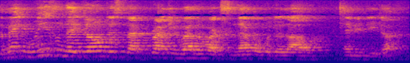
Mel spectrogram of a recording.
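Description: A man at a moderate pace with very wide pitch swings, audible room echo and light background noise. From Germany. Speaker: agile coach. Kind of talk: conference lightning talk. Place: hall. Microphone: camera far.

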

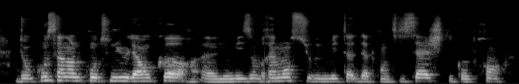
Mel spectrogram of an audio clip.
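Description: A man speaks at a moderate pace in a dark, mellow tone, his pitch fairly high for a man with ordinary pitch variation. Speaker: medical student and tutoring coordinator. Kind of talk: webinar presentation.

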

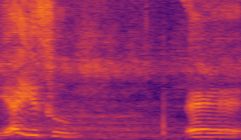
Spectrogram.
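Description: There is a woman speaking. Light background noise runs underneath. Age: 60s. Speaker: patient giving a testimonial. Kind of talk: patient testimonial. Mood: calm, pleased. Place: garden. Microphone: phone near.

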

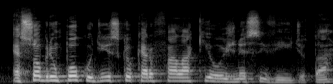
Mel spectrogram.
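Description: The voice has an animated, warm tone and very wide pitch swings. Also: man. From Goiás, Brazil. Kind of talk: sermon-style preaching with Bible reading and end-times commentary to camera. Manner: animated, urgent, exhorting the viewer directly; informal and warm, chatty. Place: home room.

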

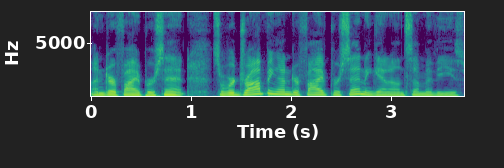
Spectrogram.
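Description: Over a quiet background, a man speaks with lively intonation at a moderate pace, the sound dry with no echo. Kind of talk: screen-share product commentary. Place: home room. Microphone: webcam.

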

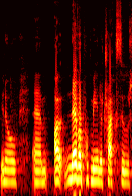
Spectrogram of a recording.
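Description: This is a woman's voice. She talks at a moderate pace. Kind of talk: interview answer. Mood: earnest, reflective. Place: home room. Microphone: lapel.

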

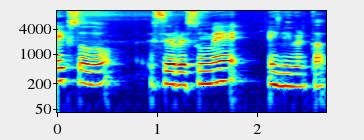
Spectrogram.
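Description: The background is quiet. A woman is speaking. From Bolivia. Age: 20s. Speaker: church volunteer. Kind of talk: interview. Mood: warm, earnest. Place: studio. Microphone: lapel.

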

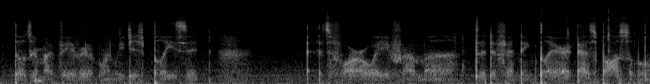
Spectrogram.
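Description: Against noticeable background noise, a man whispers in a relaxed tone at a fairly slow pace. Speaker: gaming ASMR content creator. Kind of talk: casual gameplay commentary. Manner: relaxed, quiet.

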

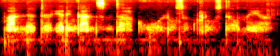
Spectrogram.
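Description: A woman whispers, her loudness swinging widely. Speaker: ASMR reader. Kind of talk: bedtime story reading. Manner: whispered. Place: home room.

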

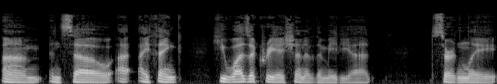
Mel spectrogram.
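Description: A man's fairly low-pitched, normal speaking voice with ordinary pitch variation, in a dry, close sound with no echo and a quiet background. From US South. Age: 40s. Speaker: journalist and podcast host. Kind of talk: interview.

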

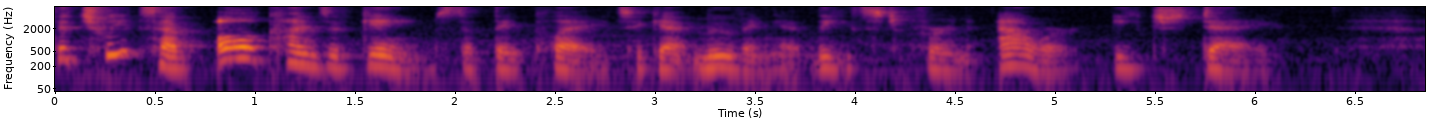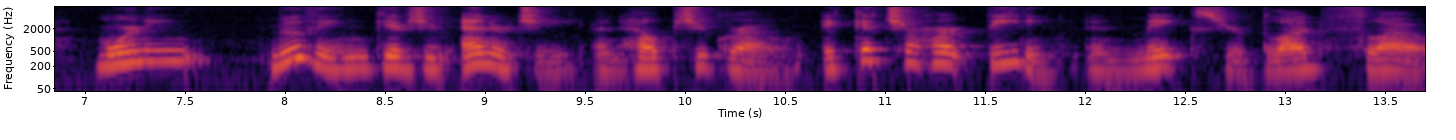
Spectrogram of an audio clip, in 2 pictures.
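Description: A woman speaks at a fairly low pitch and fairly slow pace in a dark, mellow, somewhat breathy tone. Her pitch swings very widely and her loudness varies a lot. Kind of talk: storybook read-aloud. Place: home room. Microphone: phone near.

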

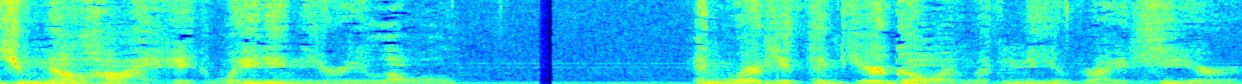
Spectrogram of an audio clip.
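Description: A man talks at a moderate pace in a medium pitch. Loud background noise runs behind him. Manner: manic, taunting, gleeful; frenzied shouting.

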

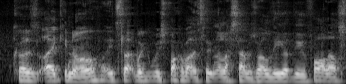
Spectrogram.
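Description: A man with a northern English accent, fairly low in pitch, at a very fast pace over light background noise. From northern England. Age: 40s. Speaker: DJ; podcast guest. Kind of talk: casual chat. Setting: studio. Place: studio. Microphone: studio mic.

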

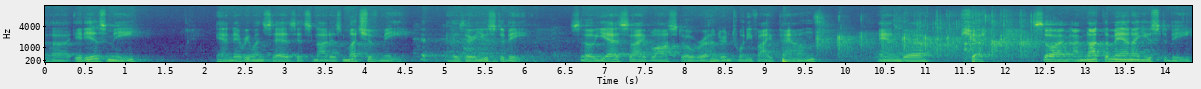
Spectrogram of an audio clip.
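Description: There is noticeable background noise as a man speaks at a fairly slow pace. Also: fairly even intonation. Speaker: speaker. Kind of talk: eulogy remarks to a congregation. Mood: warm, lightly humorous, emotional. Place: church.

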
